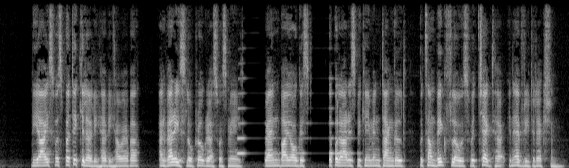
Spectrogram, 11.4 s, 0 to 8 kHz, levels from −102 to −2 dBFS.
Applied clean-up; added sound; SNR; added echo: neural mask model RNNoise.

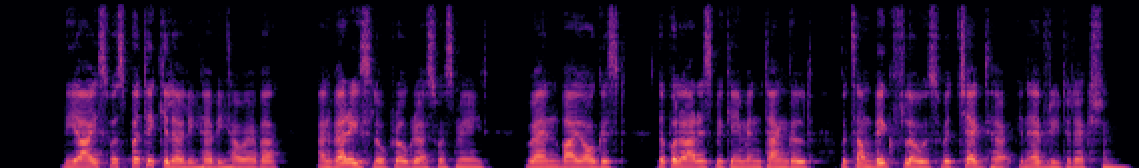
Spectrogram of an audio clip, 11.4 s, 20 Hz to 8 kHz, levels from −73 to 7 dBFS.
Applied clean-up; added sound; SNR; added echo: neural mask model Resemble Enhance denoiser.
